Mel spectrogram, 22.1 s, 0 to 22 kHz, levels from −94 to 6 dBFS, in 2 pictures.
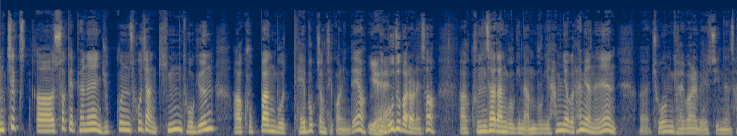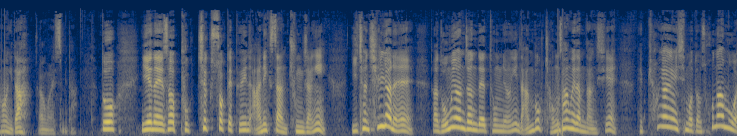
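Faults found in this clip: Processor overload crackle in the speech at 10.94–11.13 s and 19.20–19.50 s: short gritty bursts made of tiny silent gaps. Sounds like a handful of missed deadlines on small buffers of about 5 ms, so probably a CPU load spike in the audio processing path.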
